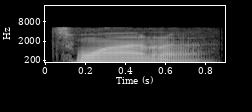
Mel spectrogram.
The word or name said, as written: Tswana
